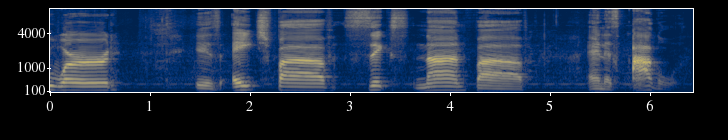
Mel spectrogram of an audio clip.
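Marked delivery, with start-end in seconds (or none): 5.8-6.3 "ogle" said AH-gul, stress first; pronunciation demo. Shown as a demonstration. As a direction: say "ogle" as AH-gul, falling at the end. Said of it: "I believe that's how you say it".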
